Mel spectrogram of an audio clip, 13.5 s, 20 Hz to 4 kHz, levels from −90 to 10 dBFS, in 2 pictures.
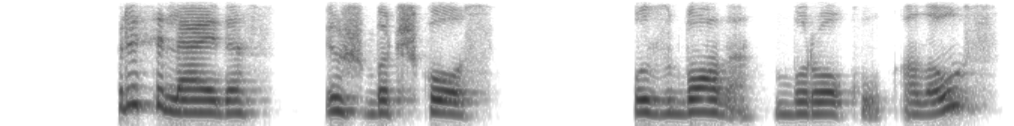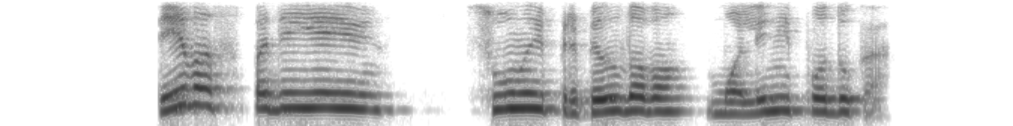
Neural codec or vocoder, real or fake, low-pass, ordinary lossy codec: none; real; 3.6 kHz; Opus, 32 kbps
